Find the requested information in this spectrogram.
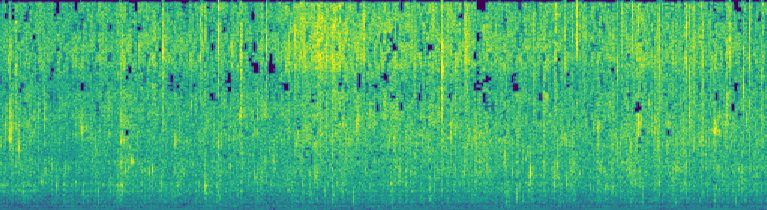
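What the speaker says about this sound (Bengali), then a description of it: "একটু লাল লাল করে ভেজে নেব।" Chicken pieces fry in oil in a nonstick pan for Szechuan chicken, giving a steady, dense sizzle that stays loud and even from start to finish with no talking.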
